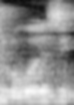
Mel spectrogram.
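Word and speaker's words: Lohse: Meu canal no YouTube é o Luozi. Luozi se escreve L-O-H-S-E, com Z, tá?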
